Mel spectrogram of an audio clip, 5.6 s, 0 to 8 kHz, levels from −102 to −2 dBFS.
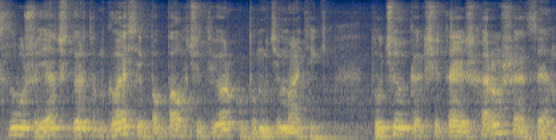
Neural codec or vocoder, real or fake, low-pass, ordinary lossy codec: none; real; none; none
